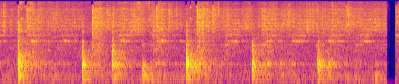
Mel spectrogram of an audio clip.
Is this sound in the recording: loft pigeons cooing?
no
